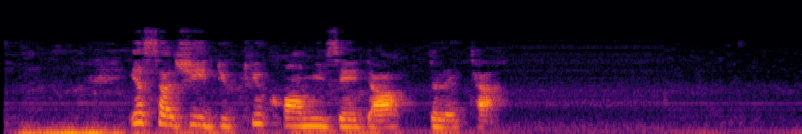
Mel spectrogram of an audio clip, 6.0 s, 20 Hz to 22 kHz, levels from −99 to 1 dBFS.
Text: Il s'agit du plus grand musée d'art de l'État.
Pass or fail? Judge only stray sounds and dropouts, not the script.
pass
